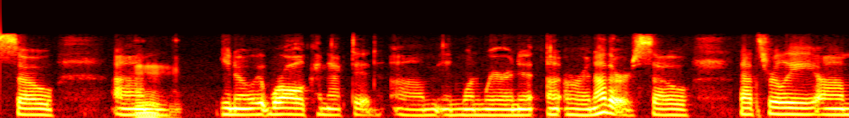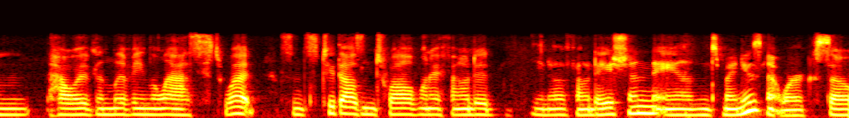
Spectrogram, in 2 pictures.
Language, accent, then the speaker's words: English; Chicago, Illinois, United States; I grew up in Chicago, and I was raised by a single mom, and we actually had a family vet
